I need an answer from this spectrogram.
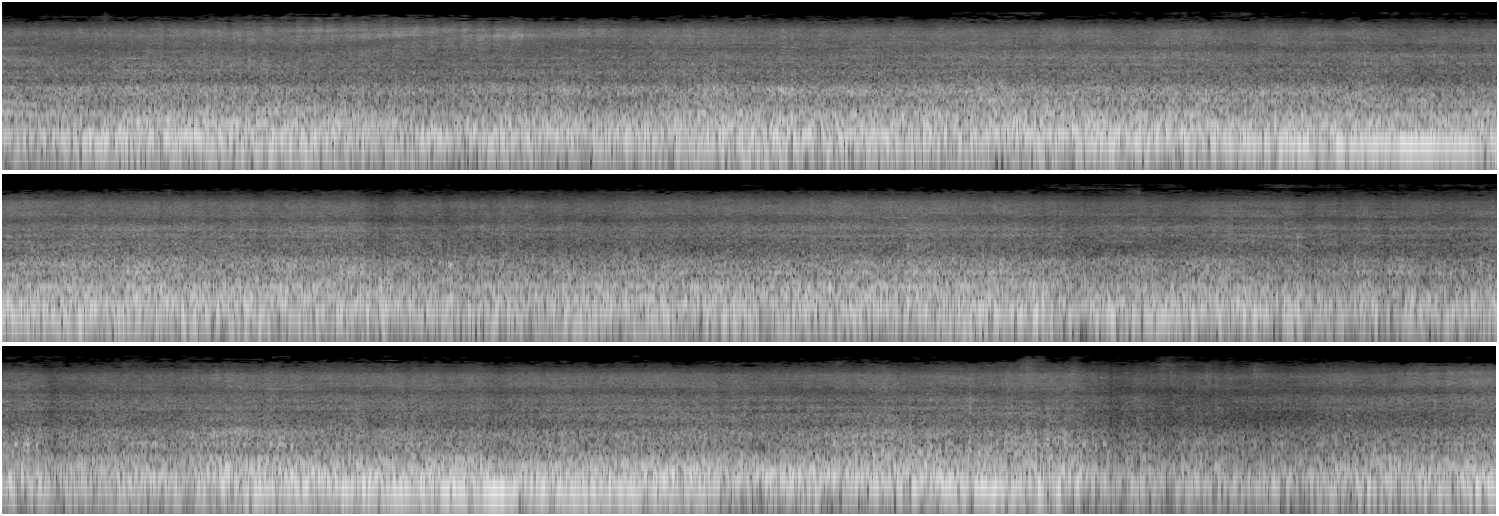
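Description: Florida East Coast Railway freight train cars rolling past close by: auto rack cars, then double-stack container cars, their steel wheels running on the rails in a loud, steady rumble, dipping briefly near the end.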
